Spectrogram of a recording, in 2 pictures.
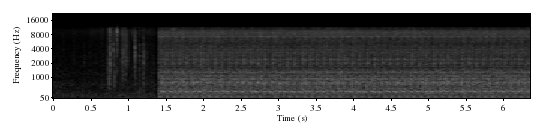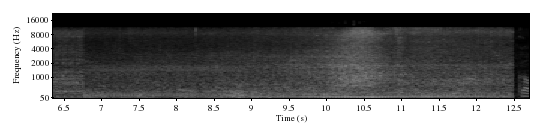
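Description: Street traffic: a steady engine hum starts suddenly about a second and a half in, then a motor vehicle passes close by, loudest about ten seconds in.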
